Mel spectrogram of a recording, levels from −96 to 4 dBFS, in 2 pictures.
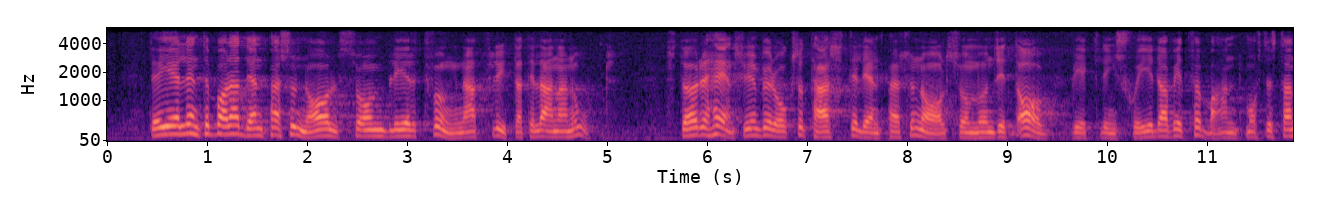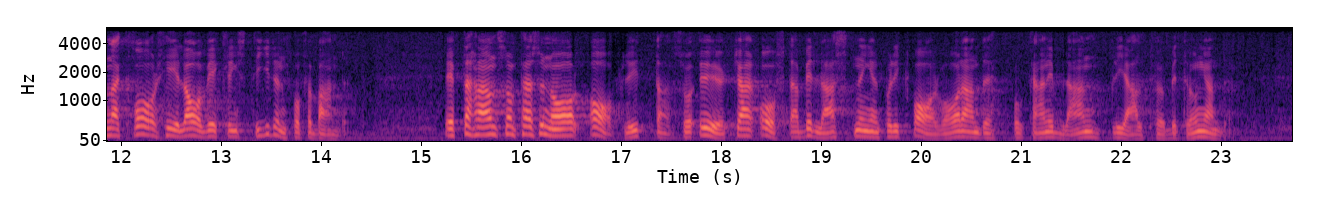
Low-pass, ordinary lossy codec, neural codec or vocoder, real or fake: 5.4 kHz; none; none; real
